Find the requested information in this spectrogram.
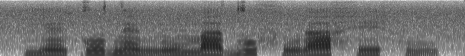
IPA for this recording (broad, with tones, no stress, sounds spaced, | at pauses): j ɛ̃˧ k o˦ d ɛ̃˦˨ n ũ˨˦ m a˧ d u˦ f ũ˧ ɾ a˦ h e˦ h u˦˨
